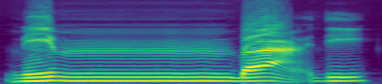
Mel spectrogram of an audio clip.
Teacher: kami memilih untuk membaca dengan idbak yaitu bibir kita tertutup dengan rapat sedangkan furja masih ada sedikit e rongga mulut apa bibir kita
